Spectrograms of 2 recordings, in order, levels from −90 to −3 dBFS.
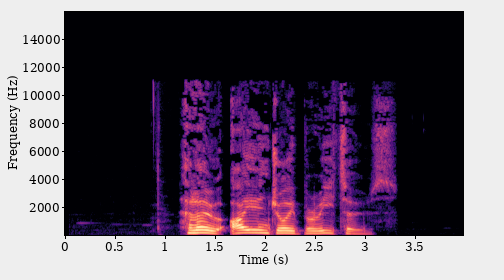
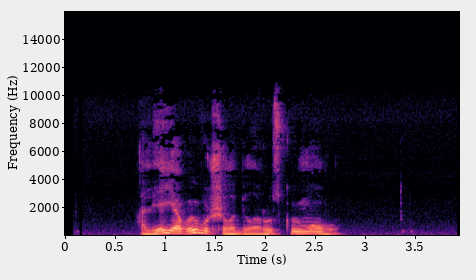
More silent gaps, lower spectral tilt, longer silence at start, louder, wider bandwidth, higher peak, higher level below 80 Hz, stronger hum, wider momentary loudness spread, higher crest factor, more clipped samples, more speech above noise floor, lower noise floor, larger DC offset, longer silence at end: neither; about the same, -6.5 dB/octave vs -7 dB/octave; first, 1.15 s vs 0.75 s; first, -14 LUFS vs -24 LUFS; about the same, 11.5 kHz vs 10.5 kHz; first, 0 dBFS vs -8 dBFS; about the same, -60 dBFS vs -60 dBFS; neither; first, 15 LU vs 11 LU; about the same, 16 dB vs 18 dB; neither; first, 70 dB vs 40 dB; first, -84 dBFS vs -63 dBFS; neither; second, 0.8 s vs 1.2 s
